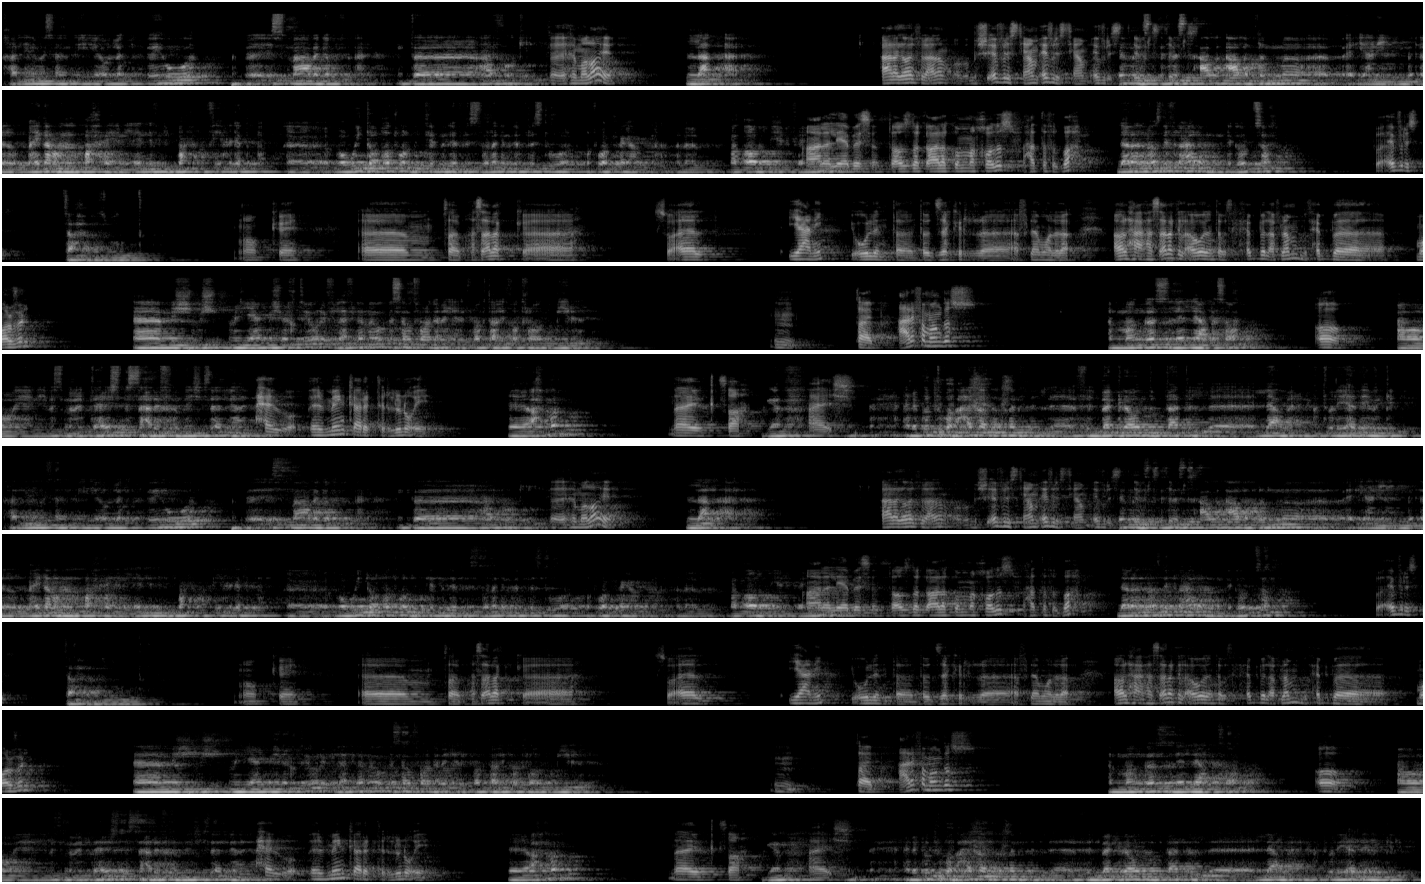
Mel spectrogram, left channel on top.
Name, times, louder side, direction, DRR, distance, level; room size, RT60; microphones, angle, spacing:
voice 1, 0.0-2.0 2.3-5.4 6.8-7.4 11.2-22.5 25.4-27.0 29.0-29.7 43.9-48.5 53.7-55.0 56.6-59.4 61.9-62.5 64.5-64.9 65.3-70.7, left 1 dB, 80° left, 0 dB, 7.9 m, -31 dB
voice 2, 5.5-6.1 8.8-11.4 22.2-25.1 27.9-28.4 30.8-31.4 32.0-34.2 34.9-35.5 36.3-36.6 36.9-42.2 42.6-42.9 50.3-50.6 51.2-52.4 55.8-56.1 59.4-61.1 63.5-64.3 64.9-65.4 66.5-66.7, left 3 dB, 40° left, 12 dB, 1.3 m, -33 dB
30.0 x 23.0 x 8.0 m, 0.77 s
head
